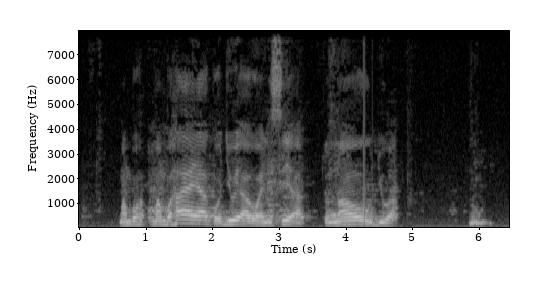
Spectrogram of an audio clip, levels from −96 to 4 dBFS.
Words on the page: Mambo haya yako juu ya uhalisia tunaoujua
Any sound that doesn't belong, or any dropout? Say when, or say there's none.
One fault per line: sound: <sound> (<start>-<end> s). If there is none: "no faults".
no faults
